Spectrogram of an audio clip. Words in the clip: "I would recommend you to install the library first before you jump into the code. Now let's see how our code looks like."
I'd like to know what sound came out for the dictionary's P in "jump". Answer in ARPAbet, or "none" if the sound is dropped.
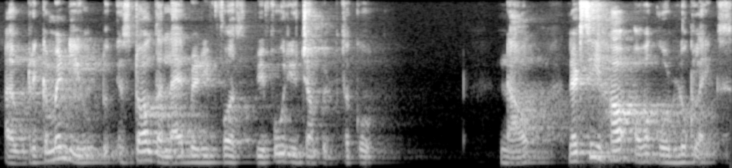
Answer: P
